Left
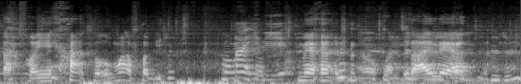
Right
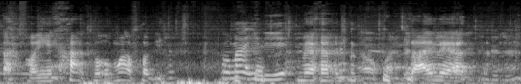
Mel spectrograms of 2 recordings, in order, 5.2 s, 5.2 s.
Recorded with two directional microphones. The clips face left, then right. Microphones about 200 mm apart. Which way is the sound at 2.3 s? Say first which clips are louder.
Right 7 dB; 55° right (ahead or behind).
